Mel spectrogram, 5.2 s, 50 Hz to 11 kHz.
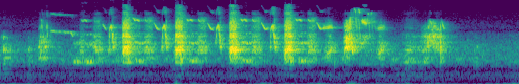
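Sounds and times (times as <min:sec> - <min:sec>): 
common starling harsh rasping squawks: 0:00.4 - 0:04.4.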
